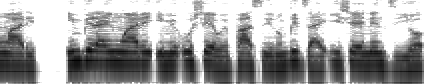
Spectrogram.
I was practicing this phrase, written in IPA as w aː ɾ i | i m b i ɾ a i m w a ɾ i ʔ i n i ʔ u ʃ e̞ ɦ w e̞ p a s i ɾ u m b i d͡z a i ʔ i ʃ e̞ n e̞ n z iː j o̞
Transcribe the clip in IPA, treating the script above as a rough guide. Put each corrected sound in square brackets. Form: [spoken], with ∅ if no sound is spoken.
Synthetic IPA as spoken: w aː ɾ i | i m b i ɾ a i m w a ɾ i ʔ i [m] i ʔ u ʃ e̞ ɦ w e̞ p a s i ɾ u m b i d͡z a i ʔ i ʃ e̞ n e̞ n z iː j o̞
